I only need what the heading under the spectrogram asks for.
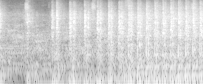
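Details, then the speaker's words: "Tofu" project car bought used, described as bad to drive: engine runs super rough, sounds cammed and shakes; uneven rapid popping and stumbling over a lumpy idle with irregular dropped beats; misfire. "Does it run super rough? Yeah, it sounds like it's cammed and it's shaking and everything."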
